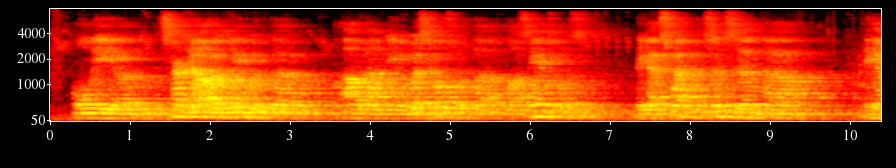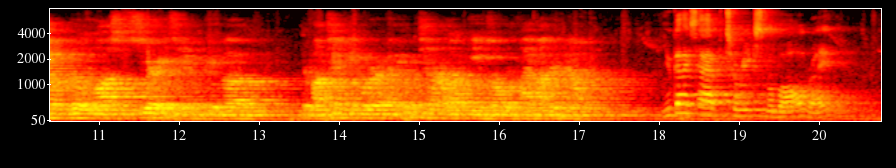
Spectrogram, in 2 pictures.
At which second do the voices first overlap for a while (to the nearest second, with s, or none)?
none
